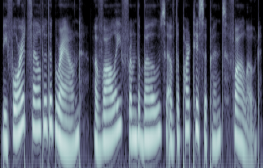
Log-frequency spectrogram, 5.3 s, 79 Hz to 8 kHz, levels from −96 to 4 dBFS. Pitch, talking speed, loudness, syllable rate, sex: 185 Hz, 170 wpm, -18 LUFS, 4.7 syllables/s, female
